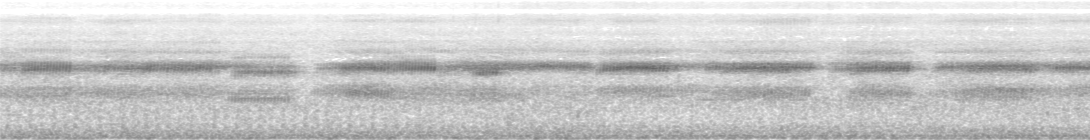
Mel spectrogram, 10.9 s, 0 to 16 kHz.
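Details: Many gray treefrogs calling together at night in Houston, Texas, April 28, 2020; long overlapping trills of a few seconds each, broken by brief gaps, make a dense high-pitched pulsing chorus.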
